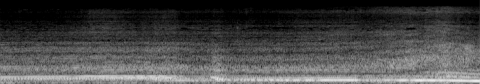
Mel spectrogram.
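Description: A racing car's engine at speed, approaching and passing close. Its note falls steadily in pitch and grows louder, dipping once about two seconds in, and is loudest as the car goes by near the end.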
